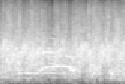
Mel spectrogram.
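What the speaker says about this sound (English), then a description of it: "how many of you are high school graduates by applause?" Loud crowd applause aboard a cruise ship gathering, sustained and dense throughout, with a brief whistle or whoop rising above the clapping.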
